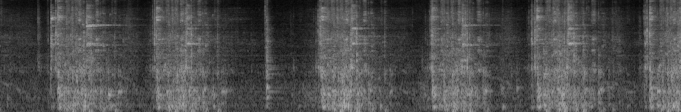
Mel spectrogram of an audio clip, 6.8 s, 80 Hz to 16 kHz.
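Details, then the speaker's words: Honda GC160 5 hp engine off a junkyard pressure washer, run without water supply after exhaust valve lash adjustment: rough surging roar and the earlier valve ticking is gone; it smokes from overfilled oil and having been tipped over. "got a lot of oil in the system here that needs to burn outo got to bail out too Smokey so I'm just letting it run for a while to clear out all this oil it was overfilled on oil is one thing I noticed that's why we're getting all this smoke but it'll clear out that kicking noise is gone"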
